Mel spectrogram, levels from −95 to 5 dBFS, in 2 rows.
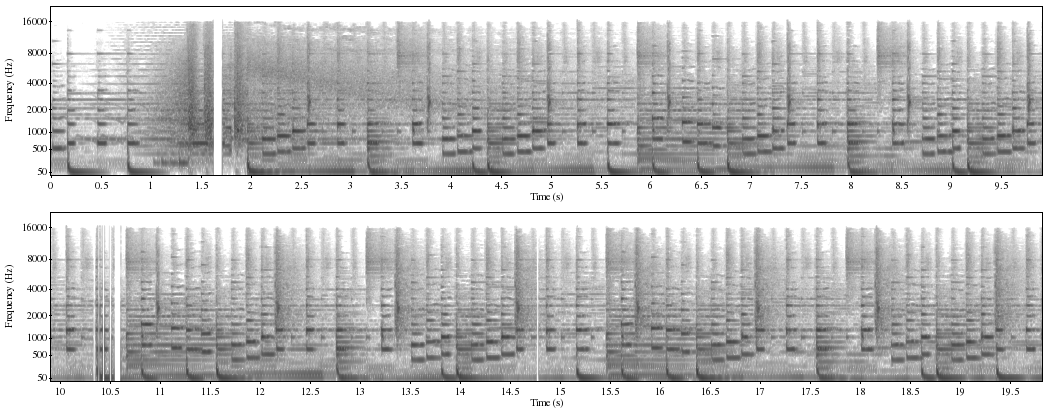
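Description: Bluetooth dropouts occur at 1.62 to 1.72 s, 10.33 to 10.61 s and 14.77 to 14.79 s, likely from wireless packets arriving too late and being discarded. Each hole cuts to silence, and the sound resumes further along as if it had kept playing. The first gap lasts about 93 ms, consistent with four lost packets. The second is a cluster of gaps totalling 163 ms, the longest 70 ms. The last is a brief 23 ms gap, roughly one packet.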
